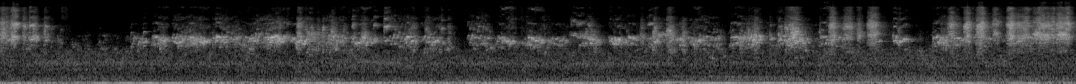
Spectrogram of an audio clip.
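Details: Budgerigar song: long, rambling warble of chirrups, clicks and high squeaks with a couple of short breaks, steady low hum behind.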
